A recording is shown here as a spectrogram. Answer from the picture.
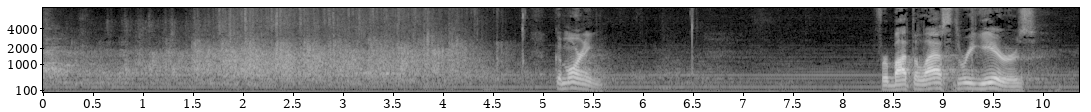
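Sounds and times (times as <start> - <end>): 
audience applause: 0.0 - 4.8
speech: 5.1 - 5.7, 8.4 - 10.0.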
